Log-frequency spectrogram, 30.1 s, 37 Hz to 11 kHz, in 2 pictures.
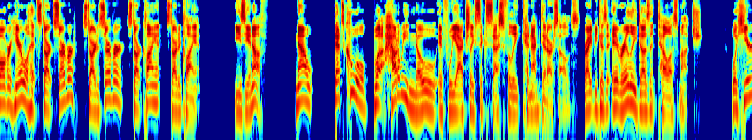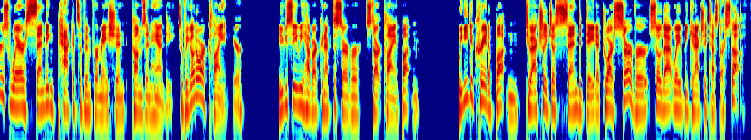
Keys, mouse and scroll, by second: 0.7 click, 1.6 click, 2.5 click, 14.3 click, 15.1 click, 15.2 click, 15.7-16.7 scroll down 5, 19.2 click, 19.9-21.8 scroll down 3, 23.5-24.5 scroll, 23.7 click, 25.0-26.3 scroll, 26.3-26.9 scroll.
